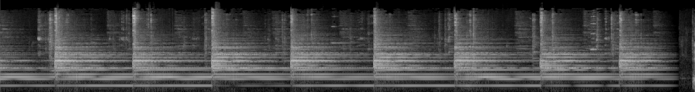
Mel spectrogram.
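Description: A large bell tolls slowly and loudly, about eight evenly spaced deep strikes, each ringing out with a long resonant hum between them.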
